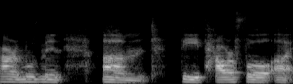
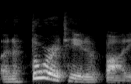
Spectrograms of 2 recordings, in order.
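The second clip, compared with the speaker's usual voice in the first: scornful, mocking delivery, loud; 5 dB louder than usual. Lecturing to a class on the canon, saying a term in a mocking voice. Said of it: "You can hear my like mocking voice there".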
